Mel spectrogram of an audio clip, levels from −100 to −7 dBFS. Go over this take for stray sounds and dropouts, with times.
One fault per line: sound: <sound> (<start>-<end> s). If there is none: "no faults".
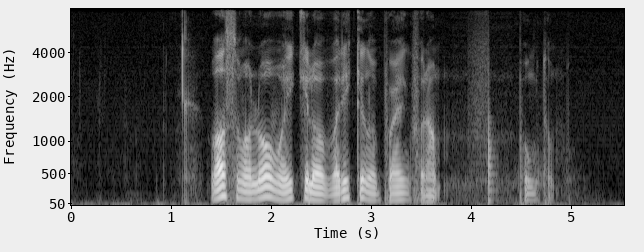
sound: thud (4.0-4.3 s)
